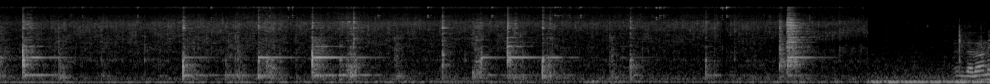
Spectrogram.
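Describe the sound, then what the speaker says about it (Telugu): Capsicum, curry leaves and cumin fry in a pan for egg fried rice. A close sizzle sits under a dozen or so rhythmic spatula scrapes and taps, ending in a brief low rumble. "అండ్ అలానే క్యాప్సికమ్, అండ్ అలానే కరివేపాకు, అలానే కొంచెం జీలకర్ర వేసి కొంచెం ఇవి అయితే బాగా ఫ్రై చేసుకోవాలి"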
